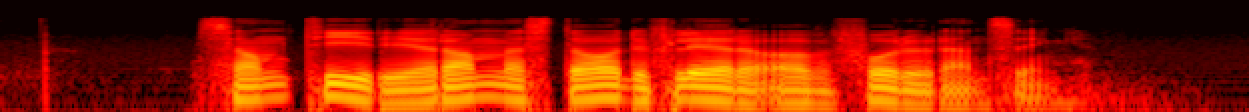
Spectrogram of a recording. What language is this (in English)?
Norwegian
